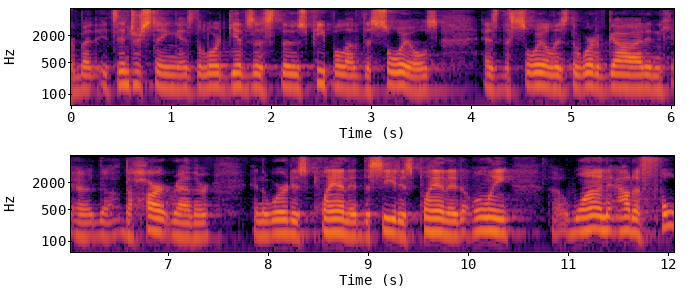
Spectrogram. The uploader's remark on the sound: Live Sermon Stream.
